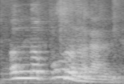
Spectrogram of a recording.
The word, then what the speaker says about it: 안나푸르나: 그리고 트레킹으로 많이 찾고 있는 안나푸르나. 안나라는 말은 곡식이라는 말이고 뿌르너, 푸르나라고 하는데 안나푸르나. 원래는 언너푸르너라는 발음입니다.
